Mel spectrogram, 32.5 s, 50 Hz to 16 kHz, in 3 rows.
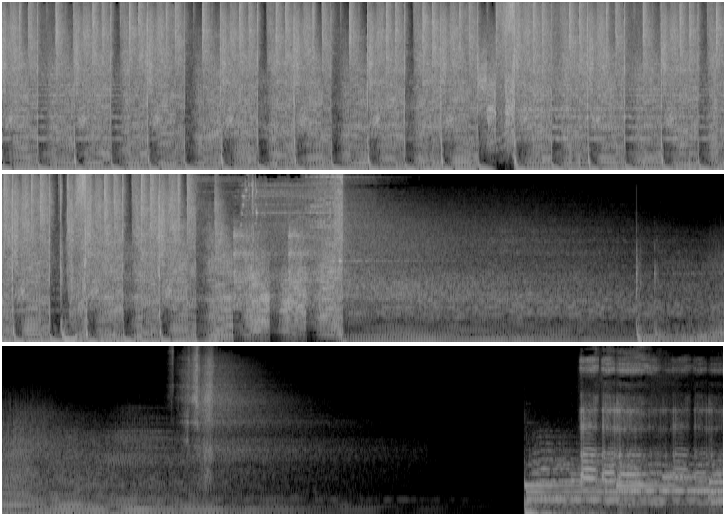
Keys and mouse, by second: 0.0 x, 0.1-1.2 drag, 1.2 right click, 2.4-4.6 shift+drag, 5.4 middle click, 6.1 shift+middle click, 7.6 shift+click, 8.7-9.9 shift+drag, 11.1 KP_7, 12.0-12.3 shift+drag, 13.6 s, 14.7 x, 14.8 x, 15.4 z, 16.7-17.8 drag, 18.2 o, 18.7 s, 23.0 shift+click, 24.5 click, 25.4 shift+middle click, 26.3 s, 28.4 click, 29.9 s, 30.0 s, 30.3 Tab, 30.8 z, 31.2-31.6 drag, 31.9-32.2 shift+drag.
